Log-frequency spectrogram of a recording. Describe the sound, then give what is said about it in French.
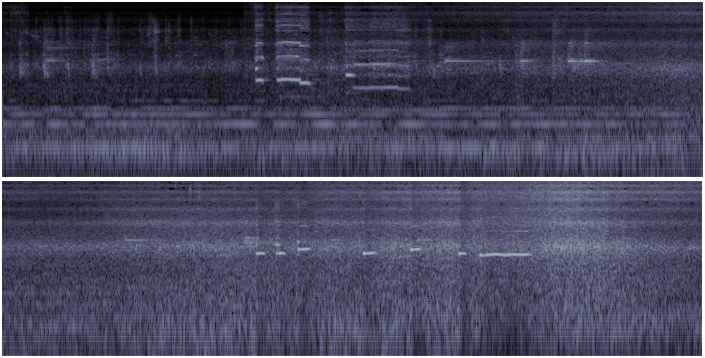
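Waves of a strait: steady rushing water and surf wash over a low hum, like a boat's engine, with gusts of wind buffeting the microphone and a few faint tonal chirps early on. “Les vagues du détroit, la brise dans les mains.”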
